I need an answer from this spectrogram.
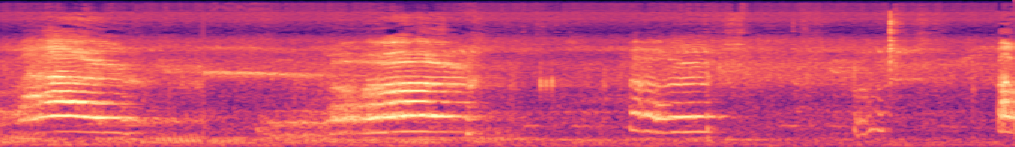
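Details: Pet cat meowing repeatedly: three clear harmonic meows roughly two seconds apart, each swelling and fading, plus a short softer chirp near the end and light background noise.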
